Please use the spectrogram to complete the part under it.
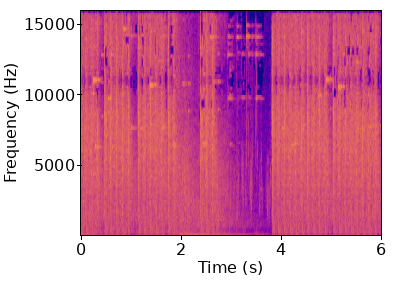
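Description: Long sustained bursts of MG42 turret machine gun fire from the video game Forgotten Hope, loud and close, with a brief lull in the middle before the rapid firing resumes.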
